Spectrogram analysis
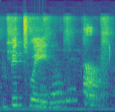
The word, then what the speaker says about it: between: theaters bedroom between okay pronunciation between between between the second syllable is the stressed syllable between that means that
